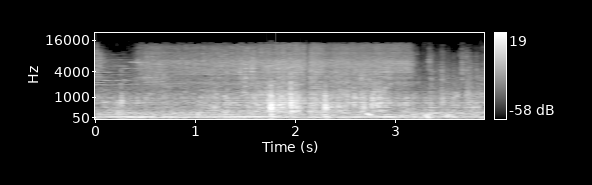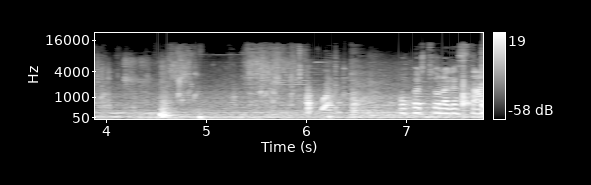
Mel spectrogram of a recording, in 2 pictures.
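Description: A metal bowl clanks in a sink.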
